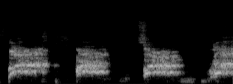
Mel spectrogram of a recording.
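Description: A dog barking repeatedly, three short barks about half a second apart, picked up over a participant's video-call microphone.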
